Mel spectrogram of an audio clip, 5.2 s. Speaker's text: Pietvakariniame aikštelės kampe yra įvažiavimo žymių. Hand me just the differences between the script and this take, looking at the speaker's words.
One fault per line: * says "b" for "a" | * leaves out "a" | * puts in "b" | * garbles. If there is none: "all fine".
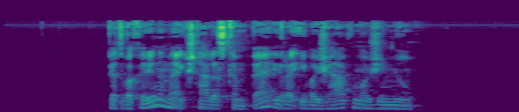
all fine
